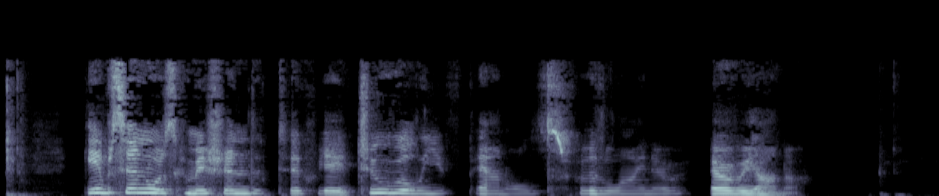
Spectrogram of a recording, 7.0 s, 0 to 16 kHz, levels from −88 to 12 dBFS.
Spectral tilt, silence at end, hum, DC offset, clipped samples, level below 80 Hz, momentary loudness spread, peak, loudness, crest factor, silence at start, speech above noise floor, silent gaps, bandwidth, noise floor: -2.5 dB/octave; 1.1 s; none; under 0.1%; under 0.1%; -70 dBFS; 20 LU; -4 dBFS; -20 LUFS; 18 dB; 0.05 s; 68 dB; none; 11.5 kHz; -88 dBFS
